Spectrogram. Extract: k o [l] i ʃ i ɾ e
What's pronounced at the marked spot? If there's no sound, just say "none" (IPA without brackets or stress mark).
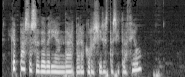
r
